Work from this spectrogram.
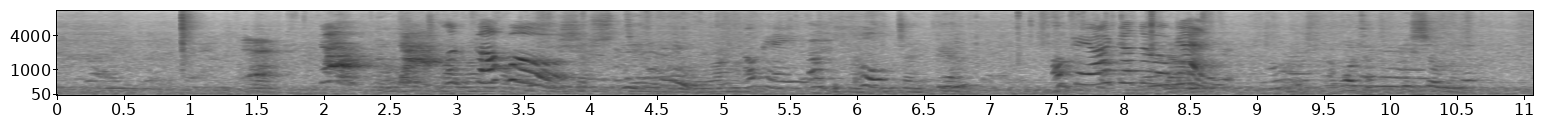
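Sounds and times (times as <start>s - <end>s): children calling out and chattering: 0.1s - 6.4s, 7.4s - 10.8s.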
